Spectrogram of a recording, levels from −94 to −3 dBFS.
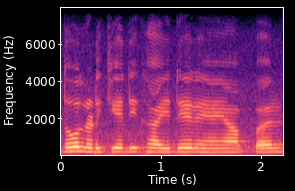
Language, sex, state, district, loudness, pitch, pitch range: Hindi, female, Haryana, Charkhi Dadri, -16 LUFS, 205 Hz, 195-210 Hz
